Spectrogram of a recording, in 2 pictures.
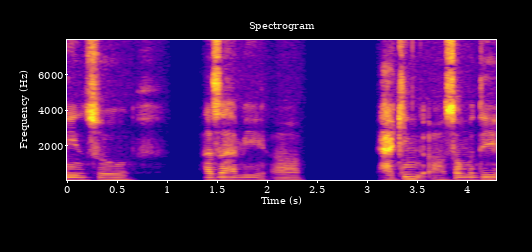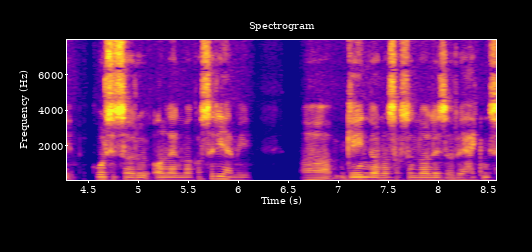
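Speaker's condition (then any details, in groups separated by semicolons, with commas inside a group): No condition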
